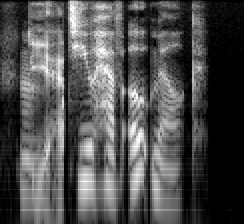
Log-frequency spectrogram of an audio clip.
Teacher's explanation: The D and the Y blur into one sound. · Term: assimilation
